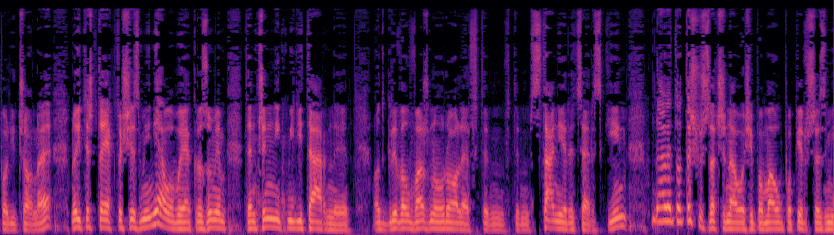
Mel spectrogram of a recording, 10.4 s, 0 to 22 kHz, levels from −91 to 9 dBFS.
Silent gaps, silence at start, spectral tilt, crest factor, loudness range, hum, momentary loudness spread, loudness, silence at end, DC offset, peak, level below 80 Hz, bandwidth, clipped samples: none; 0 s; -5.5 dB/octave; 18 dB; 3 LU; none; 8 LU; -22 LUFS; 0 s; under 0.1%; -4 dBFS; -54 dBFS; 19 kHz; under 0.1%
